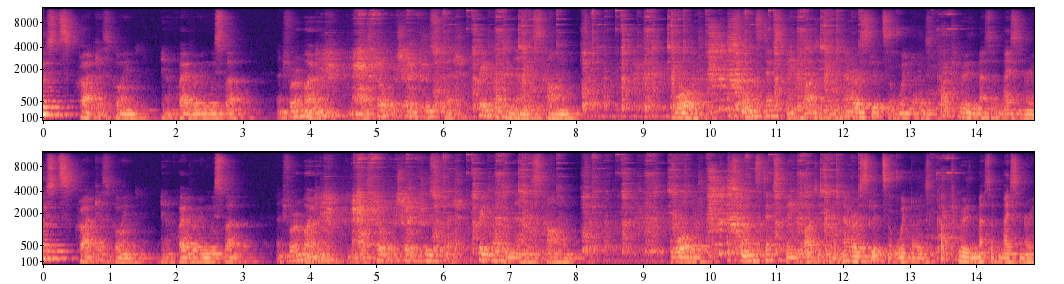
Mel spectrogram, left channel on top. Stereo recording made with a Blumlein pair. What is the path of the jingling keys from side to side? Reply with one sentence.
You can hear the jingling keys move from right to left and back again.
